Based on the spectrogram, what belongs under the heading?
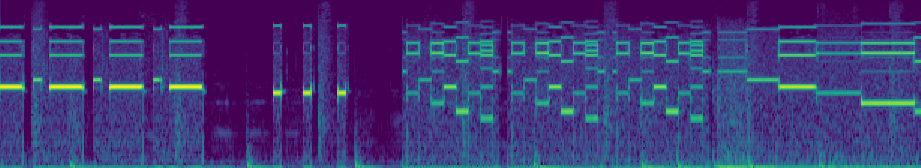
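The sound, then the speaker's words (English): An old-school Tamagotchi virtual pet with no built-in light beeps, apparently because the pet is hungry: shrill, tinny electronic beeps in short repeated bursts, then a longer run of quick chirpy notes stepping up and down like a tiny tune. No one speaks. “That's when he was hungry, I think.”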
